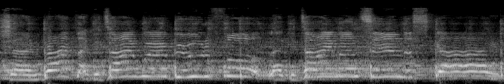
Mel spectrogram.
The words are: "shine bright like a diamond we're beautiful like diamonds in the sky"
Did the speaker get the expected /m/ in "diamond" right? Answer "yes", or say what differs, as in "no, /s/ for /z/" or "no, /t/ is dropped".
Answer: no, /m/ is dropped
